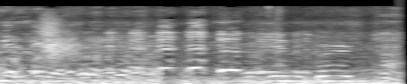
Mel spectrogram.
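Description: Steady low engine and road rumble inside the cabin of a moving passenger vehicle, with people's voices over it.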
